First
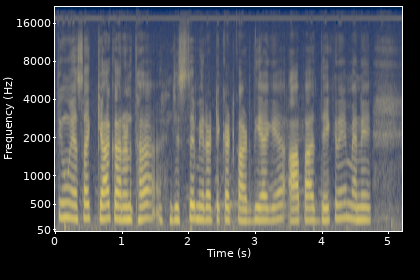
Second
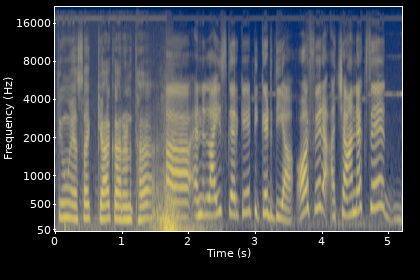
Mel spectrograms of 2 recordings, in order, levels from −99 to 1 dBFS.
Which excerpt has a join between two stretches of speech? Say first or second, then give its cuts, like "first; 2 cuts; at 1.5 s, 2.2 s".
second; 1 cut; at 1.7 s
